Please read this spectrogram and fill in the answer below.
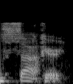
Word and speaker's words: soccer: The first word has the apostrophe on the first syllable, so it's going to sound like saw. And then the sound of the schwa, her. So soccer, soccer, soccer.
